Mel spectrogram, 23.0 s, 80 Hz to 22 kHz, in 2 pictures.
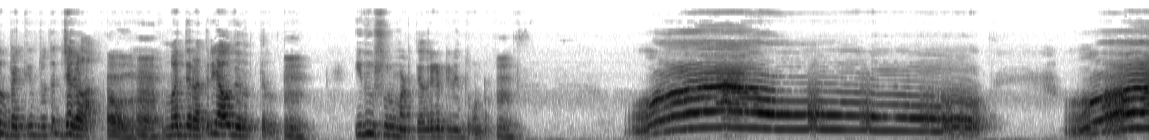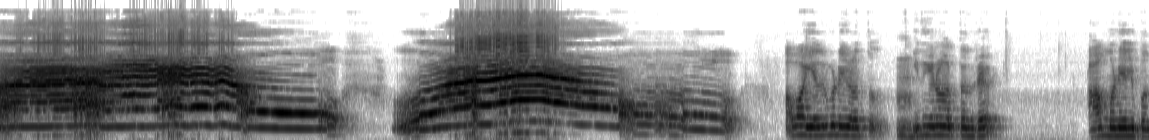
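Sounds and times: man mimicking cat yowls: 6.3 - 9.9, 10.6 - 18.9.

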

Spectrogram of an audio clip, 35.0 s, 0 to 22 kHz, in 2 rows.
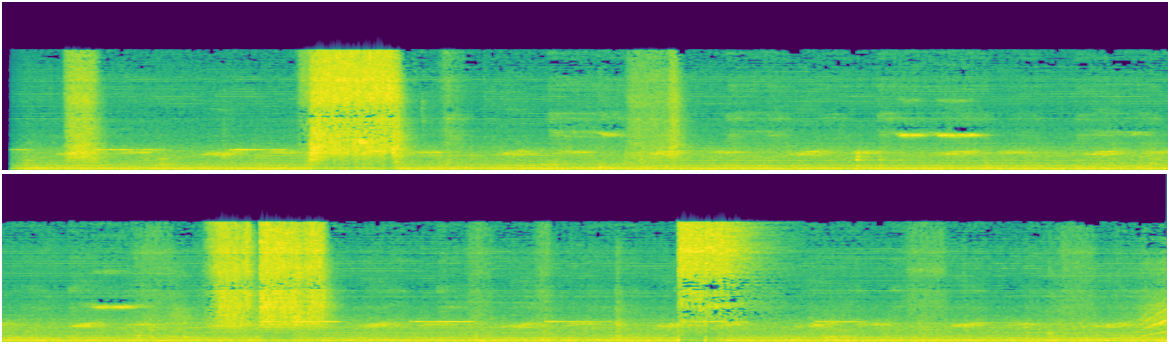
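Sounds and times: steady machine hum: 0.2 - 20.6, 22.4 - 34.9
loud hissing bursts: 4.5 - 6.1
faint high squeal: 8.2 - 9.4, 13.4 - 14.8.

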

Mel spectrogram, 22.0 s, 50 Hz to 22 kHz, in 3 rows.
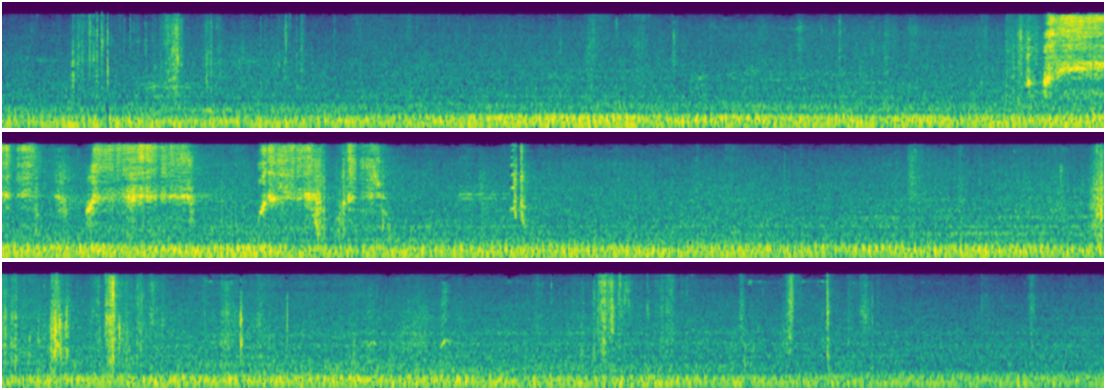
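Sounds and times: baby monkey squealing: 6.7 - 10.0, 10.6 - 11.0, 17.0 - 17.8.

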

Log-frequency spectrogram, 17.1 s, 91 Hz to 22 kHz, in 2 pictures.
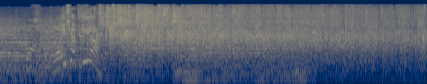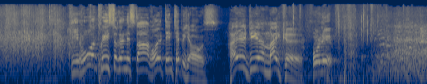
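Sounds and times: studio audience applauding: 1.6 - 10.5.

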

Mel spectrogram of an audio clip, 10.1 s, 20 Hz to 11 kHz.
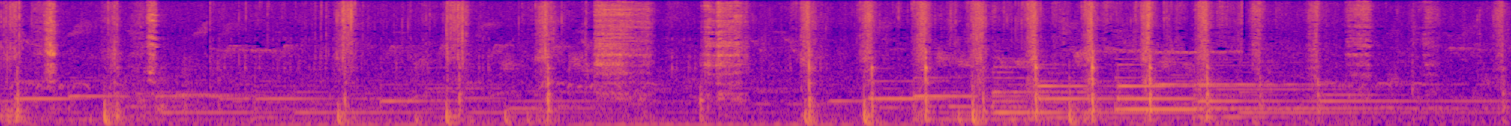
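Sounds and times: knife chopping on wooden board: 2.2 - 9.2.

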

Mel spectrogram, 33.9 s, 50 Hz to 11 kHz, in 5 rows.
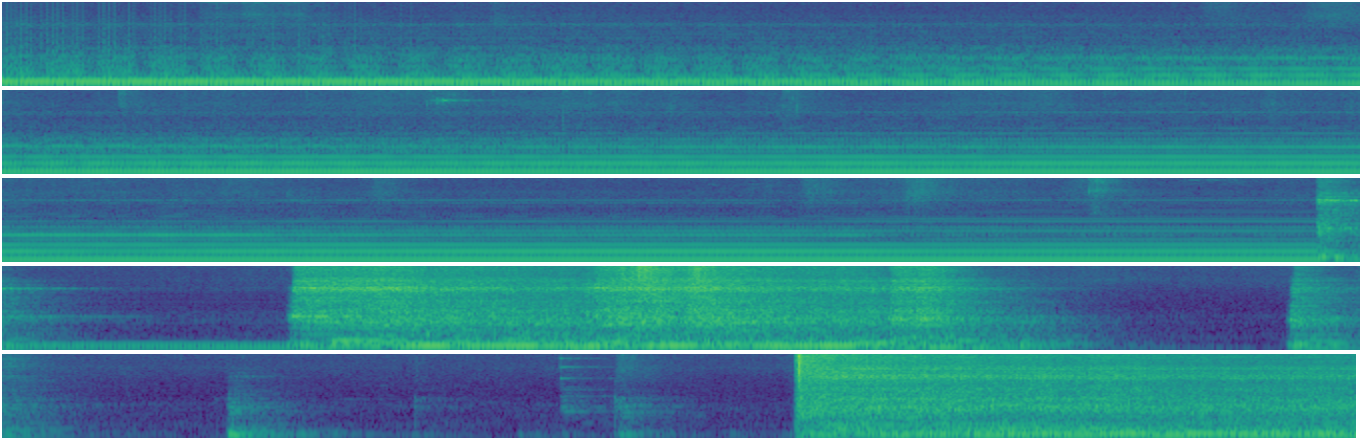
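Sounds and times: distorted noise with drum hits: 0.0 - 13.8, 20.0 - 26.2, 26.8 - 29.3, 30.0 - 33.9
sustained droning chord: 0.0 - 26.3, 31.1 - 33.9.

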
